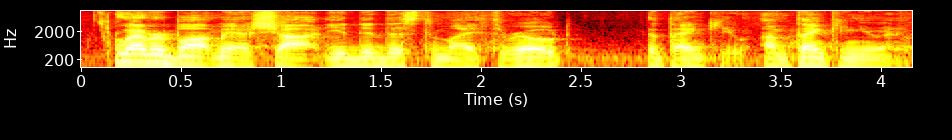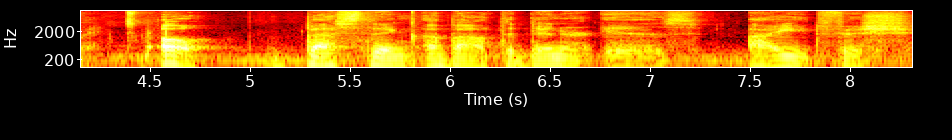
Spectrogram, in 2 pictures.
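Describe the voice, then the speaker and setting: A man is speaking with ordinary pitch variation. Music plays in the background. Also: moderate pace. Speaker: army veteran. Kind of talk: casual vlog recap. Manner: casual, filler-heavy.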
